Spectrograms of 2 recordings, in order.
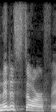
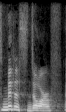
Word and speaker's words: Middelsdorf: Middelsdorf. It's a German name, so don't worry. I'm the only one, so it's Middelsdorf.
